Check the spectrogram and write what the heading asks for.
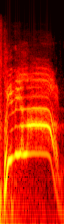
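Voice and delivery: high, desperate scream; terrified scream. Real, not acted. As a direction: scream for them to leave you alone. Screaming at pursuers.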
